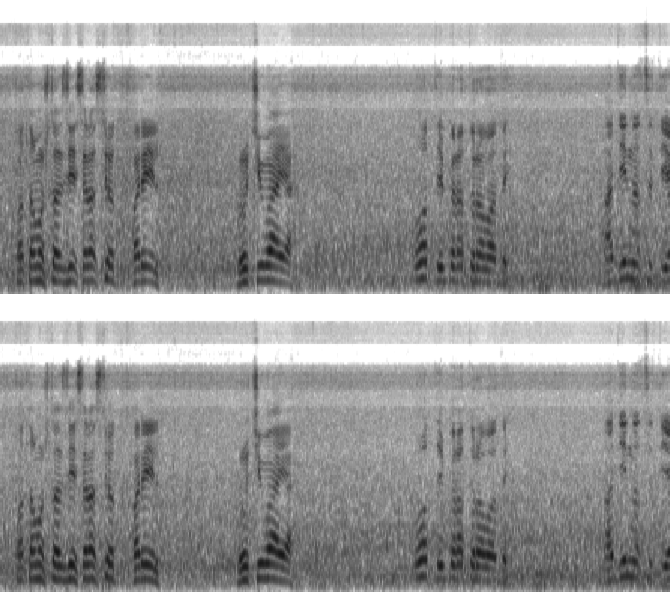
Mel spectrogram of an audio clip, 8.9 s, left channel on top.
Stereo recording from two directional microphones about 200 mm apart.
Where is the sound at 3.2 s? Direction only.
5° right (ahead or behind).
